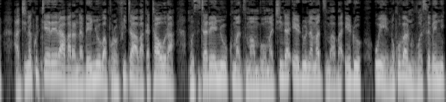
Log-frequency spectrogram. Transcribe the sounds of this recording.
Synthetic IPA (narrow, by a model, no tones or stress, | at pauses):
ɦat̬inakute̞ːɾe̞ɾaʋaɾandaʋe̞ɲuʋapro̞fitaʋakatauɾamuzitaɾe̞ɲukumad͡zimambomat͡ʃindaʔe̞ɗunamad͡zimbaɓaʔe̞ɗuː | je̞no̞kuʋan̤uʋo̞se̞ʋe̞ɲika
